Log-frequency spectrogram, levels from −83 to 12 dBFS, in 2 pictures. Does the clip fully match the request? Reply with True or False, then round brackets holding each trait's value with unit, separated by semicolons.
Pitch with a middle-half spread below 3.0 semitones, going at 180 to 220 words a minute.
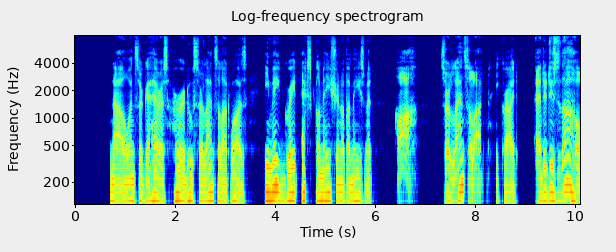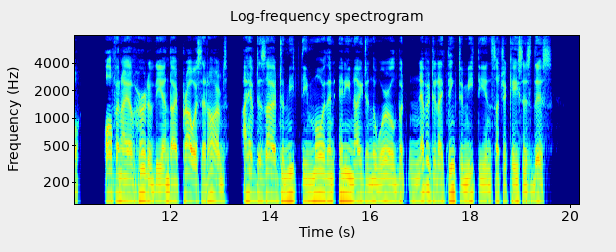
False (4.5 semitones; 185 wpm)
